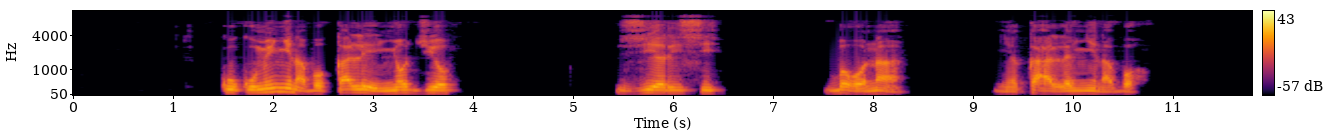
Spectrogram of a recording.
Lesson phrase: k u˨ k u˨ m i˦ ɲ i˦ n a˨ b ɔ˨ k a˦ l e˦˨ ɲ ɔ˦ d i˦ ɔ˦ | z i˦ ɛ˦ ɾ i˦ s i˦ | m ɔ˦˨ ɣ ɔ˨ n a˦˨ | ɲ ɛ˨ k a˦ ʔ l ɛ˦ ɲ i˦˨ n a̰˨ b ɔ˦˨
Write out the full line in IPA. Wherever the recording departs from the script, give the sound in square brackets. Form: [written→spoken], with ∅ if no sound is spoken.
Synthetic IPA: k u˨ k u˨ m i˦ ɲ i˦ n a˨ b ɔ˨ k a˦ l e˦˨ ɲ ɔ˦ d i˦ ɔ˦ | z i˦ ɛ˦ ɾ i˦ s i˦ | [m→b] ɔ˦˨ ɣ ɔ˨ n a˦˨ | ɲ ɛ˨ k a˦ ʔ l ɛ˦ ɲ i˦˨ n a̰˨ b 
